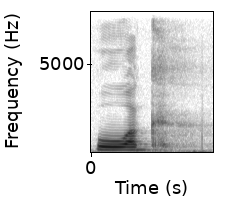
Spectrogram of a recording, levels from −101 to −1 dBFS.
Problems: constant background noise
